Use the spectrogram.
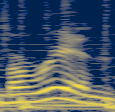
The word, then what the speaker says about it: Marin: It is Maryinn. Marin Taylor. That is called I Know a Girl. And she has taken that song viral on TikTok as well and given tutorials on how to pronounce her first name, Marin. So guys like me don't mess it up.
